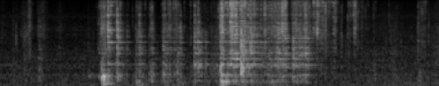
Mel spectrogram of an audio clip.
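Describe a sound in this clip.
A metal lid clicks and thuds shut.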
